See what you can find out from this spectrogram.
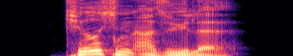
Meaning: nominative/accusative/genitive plural of Kirchenasyl
- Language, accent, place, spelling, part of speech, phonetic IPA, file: German, Germany, Berlin, Kirchenasyle, noun, [ˈkɪʁçn̩ʔaˌzyːlə], De-Kirchenasyle.ogg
